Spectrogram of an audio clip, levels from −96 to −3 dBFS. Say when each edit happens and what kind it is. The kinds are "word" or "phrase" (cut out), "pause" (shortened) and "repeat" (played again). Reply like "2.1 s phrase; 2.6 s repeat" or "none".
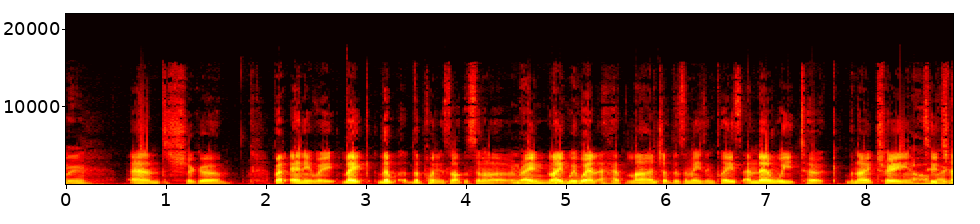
none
